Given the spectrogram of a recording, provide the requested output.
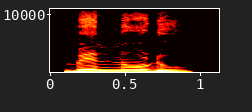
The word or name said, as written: ಬೆನ್ನೋಡು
